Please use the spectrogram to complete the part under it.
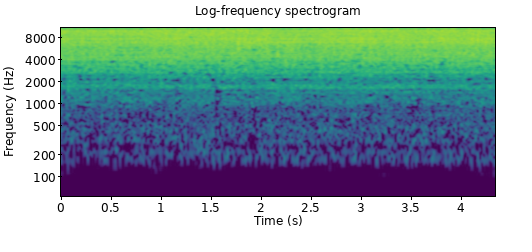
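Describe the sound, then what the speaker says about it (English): Tap water runs steadily into a sink while a pot lid is rinsed after cooking cassava leaves, a constant close hissing splash with no talking. "I'm rinsing out the cover so that I won't leave nothing behind"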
